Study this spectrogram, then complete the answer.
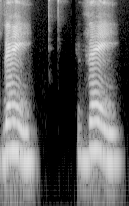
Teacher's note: TH đưa lưỡi ha, cổ họng rung. E với Y thì đọc căng miệng âm E, hạ miệng ha, hạ miệng một nốt đọc âm E. Còn âm Y thì giật cái hàm của mình lên, không có há hàm nữa. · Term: Nguyên âm đôi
